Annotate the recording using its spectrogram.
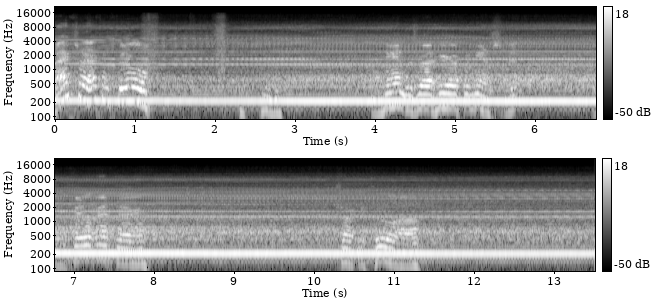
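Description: A small electric heater's fan hums steadily.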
